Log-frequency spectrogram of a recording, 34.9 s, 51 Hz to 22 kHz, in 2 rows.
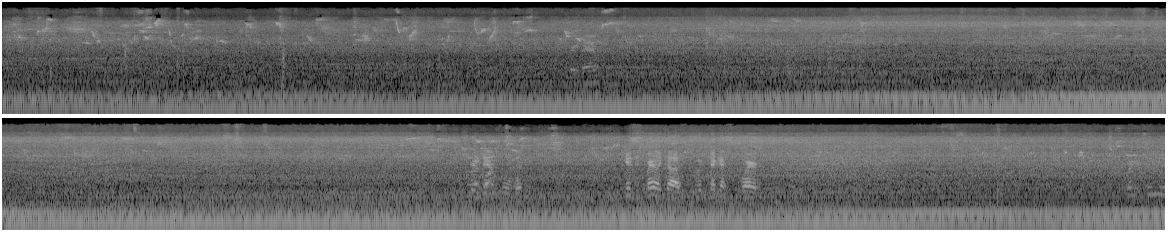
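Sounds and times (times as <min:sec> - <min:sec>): diesel engine droning: 0:00.0 - 0:34.9
voices: 0:00.0 - 0:34.9.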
